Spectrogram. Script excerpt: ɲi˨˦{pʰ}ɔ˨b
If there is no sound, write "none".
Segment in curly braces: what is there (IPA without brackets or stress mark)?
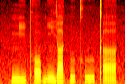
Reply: pʰ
